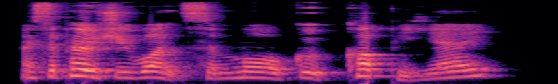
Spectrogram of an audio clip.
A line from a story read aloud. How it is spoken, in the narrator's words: added, with a sly laugh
